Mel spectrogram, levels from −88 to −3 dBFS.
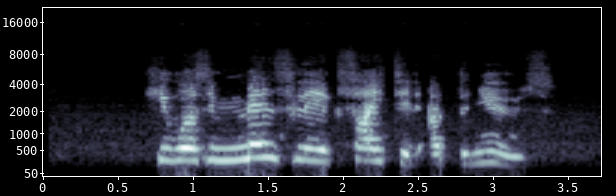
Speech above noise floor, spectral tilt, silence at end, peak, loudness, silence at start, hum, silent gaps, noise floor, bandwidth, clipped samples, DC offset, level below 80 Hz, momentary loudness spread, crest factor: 45 dB; -3.5 dB/octave; 0.55 s; -2 dBFS; -19 LUFS; 0.7 s; none; none; -64 dBFS; 6.8 kHz; under 0.1%; under 0.1%; -68 dBFS; 13 LU; 18 dB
